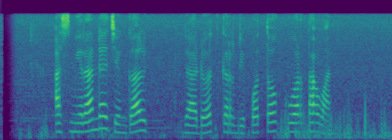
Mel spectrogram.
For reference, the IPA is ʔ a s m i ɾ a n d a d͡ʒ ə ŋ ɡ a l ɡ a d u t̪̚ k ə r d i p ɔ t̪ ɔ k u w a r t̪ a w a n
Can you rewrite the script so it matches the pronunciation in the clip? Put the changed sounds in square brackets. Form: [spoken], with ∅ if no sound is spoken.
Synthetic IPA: ʔ a s m i ɾ a n d a d͡ʒ ə ŋ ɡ a l ɡ a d [ɔ] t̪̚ k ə r d i p ɔ t̪ ɔ k u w a r t̪ a w a n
